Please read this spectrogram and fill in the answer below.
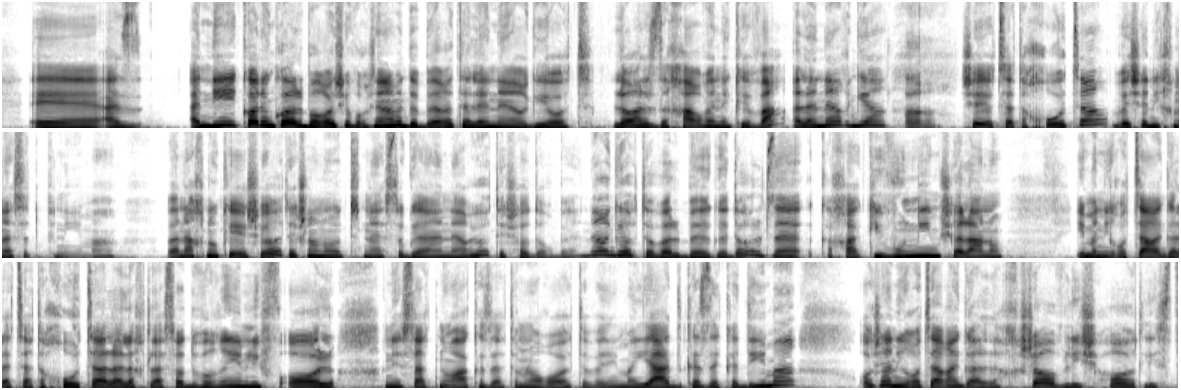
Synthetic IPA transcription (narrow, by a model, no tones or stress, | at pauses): ʔeʔaz | aniko̞de̞mko̞lbeʁoʃevaʁiʃoname̞dabe̞ʁetalene̞ʁɡio̞tlo̞alzaχaʁvene̞ke̞vaːle̞ne̞ʁɡiaʃejot͡setaχut͡saveʃeniχnese̞tpnima | veanaχnukejeʃujo̞tjeʃlanudʃnejsuɡejaene̞ʁɡijo̞tjeʃo̞daʁbe̞ene̞ʁɡijo̞tavalbe̞ɡado̞lze̞kaχaːkivunimʃe̞lanu | imaniʁo̞t͡saʁe̞ɡalat͡setaχut͡salale̞χtlaːso̞t̚dvaʁimlifʔo̞laniosatnuʔakazeatemlo̞ʁoot̪aveimajadkaze̞kadima | ʔo̞ʃeaniʁo̞t͡saʁe̞ɡalaχʃo̞vliʃho̞tlis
